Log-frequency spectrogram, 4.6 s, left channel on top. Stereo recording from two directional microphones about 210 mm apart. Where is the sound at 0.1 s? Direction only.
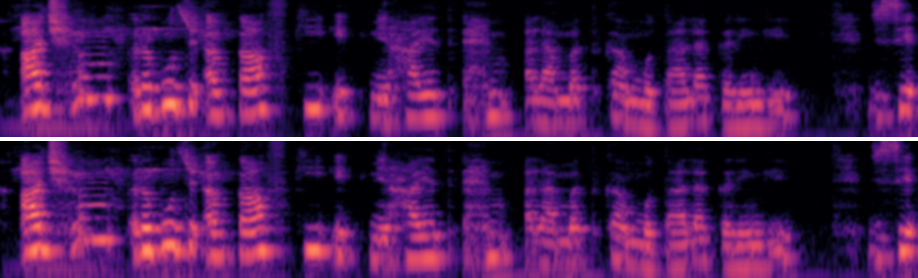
50° right (ahead or behind).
